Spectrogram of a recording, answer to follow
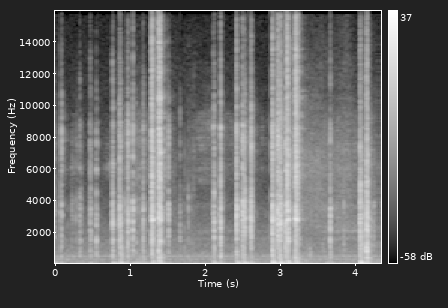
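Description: Typing on a computer keyboard: irregular runs of sharp key clicks.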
